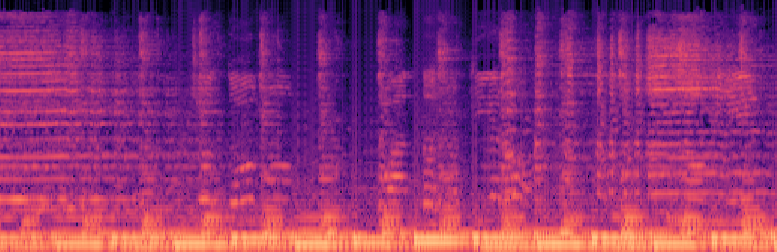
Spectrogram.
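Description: Music with a steady beat and a deep, prominent bass line, with pitched melody notes above.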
